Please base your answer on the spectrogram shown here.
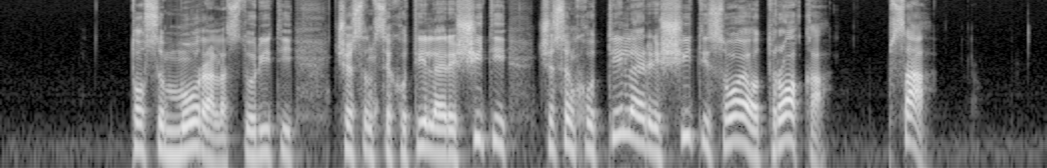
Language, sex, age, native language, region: Slovenian, male, 50-59, Slovenian, Central Slovenia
